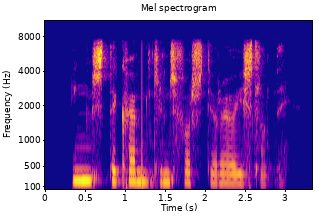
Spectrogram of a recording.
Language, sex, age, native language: Icelandic, female, 18-19, Icelandic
